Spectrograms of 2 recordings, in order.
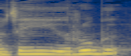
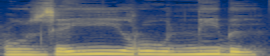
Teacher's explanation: تو عزیرب کہنا غلط ہوگا، یہ ہوگا عزیرنب. رن جو تھا نون کا کسرہ با سے کنیکٹ ہوگا · Shown in: second take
